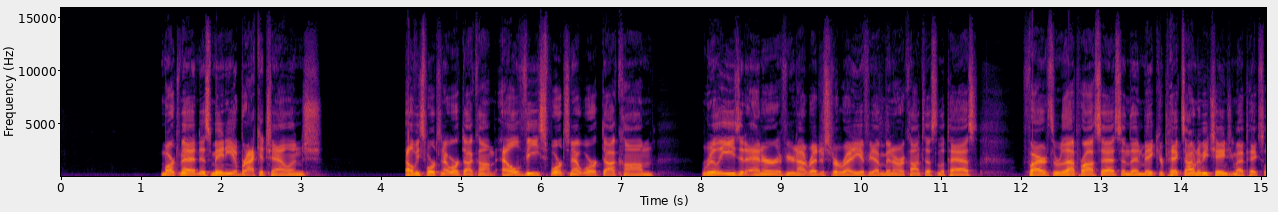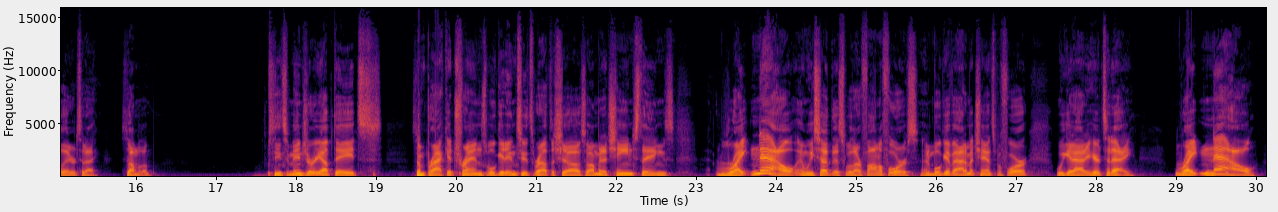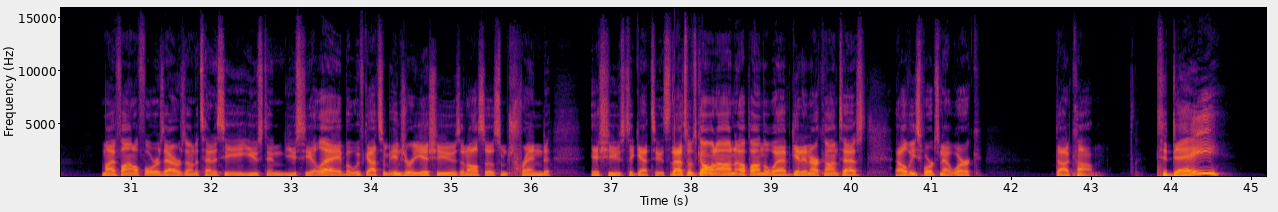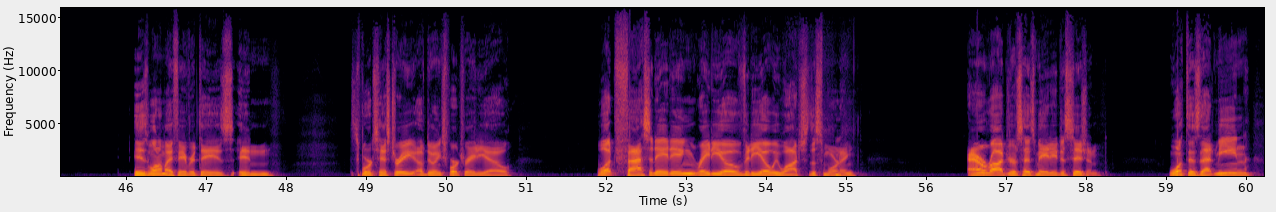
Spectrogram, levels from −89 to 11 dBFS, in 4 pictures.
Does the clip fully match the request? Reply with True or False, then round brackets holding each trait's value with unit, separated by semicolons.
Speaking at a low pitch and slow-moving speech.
False (125 Hz; 160 wpm)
